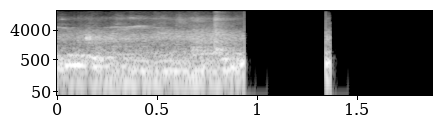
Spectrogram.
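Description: A Dobaj pigeon coos softly for about a second, then a brief second coo follows after a short silence.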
